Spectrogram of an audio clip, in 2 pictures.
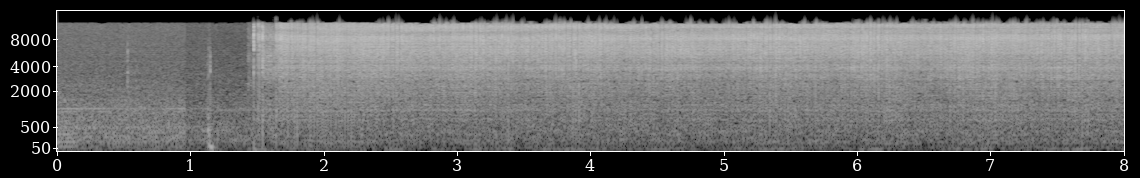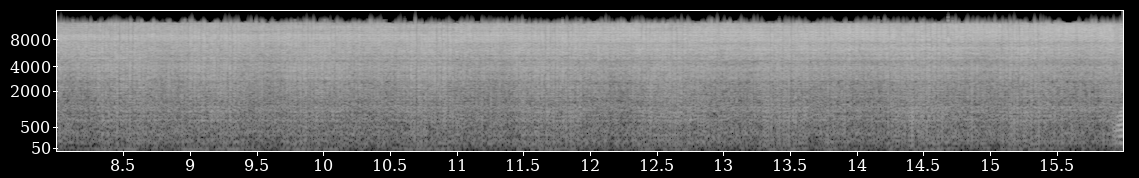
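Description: MIG welding arc striking about a second and a half in, then a steady frying crackle as a pass is laid along a horizontal V-groove joint in steel plate.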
